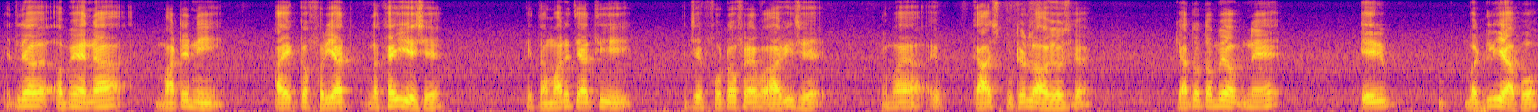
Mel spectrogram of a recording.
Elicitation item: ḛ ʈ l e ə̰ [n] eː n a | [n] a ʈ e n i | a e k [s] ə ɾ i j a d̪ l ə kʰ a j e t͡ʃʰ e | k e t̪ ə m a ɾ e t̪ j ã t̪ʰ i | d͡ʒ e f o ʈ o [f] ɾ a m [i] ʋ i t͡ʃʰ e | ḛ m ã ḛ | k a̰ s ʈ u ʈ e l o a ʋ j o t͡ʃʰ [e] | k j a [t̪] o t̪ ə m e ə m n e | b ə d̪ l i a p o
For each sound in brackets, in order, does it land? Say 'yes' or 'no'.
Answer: no, no, no, yes, no, yes, yes

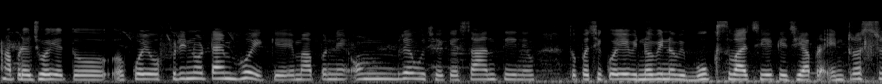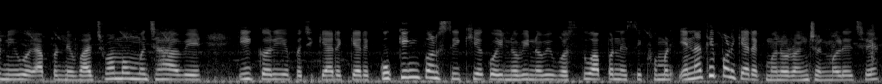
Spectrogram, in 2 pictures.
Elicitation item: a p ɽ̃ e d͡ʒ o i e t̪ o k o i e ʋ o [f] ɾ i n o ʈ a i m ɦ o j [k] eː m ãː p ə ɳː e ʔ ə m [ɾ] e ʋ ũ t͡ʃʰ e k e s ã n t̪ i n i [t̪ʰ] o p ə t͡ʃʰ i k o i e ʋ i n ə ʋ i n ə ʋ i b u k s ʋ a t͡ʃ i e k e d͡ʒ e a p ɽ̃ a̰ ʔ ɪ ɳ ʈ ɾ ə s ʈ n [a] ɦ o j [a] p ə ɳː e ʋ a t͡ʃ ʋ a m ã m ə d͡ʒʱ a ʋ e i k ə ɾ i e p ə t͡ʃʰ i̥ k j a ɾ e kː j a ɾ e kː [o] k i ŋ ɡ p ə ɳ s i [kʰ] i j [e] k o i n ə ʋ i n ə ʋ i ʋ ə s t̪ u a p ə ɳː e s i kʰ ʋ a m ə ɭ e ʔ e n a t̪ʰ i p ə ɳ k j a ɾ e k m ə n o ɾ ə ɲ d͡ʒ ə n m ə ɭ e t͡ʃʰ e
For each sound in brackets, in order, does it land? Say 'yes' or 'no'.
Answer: yes, yes, yes, no, no, yes, no, yes, yes

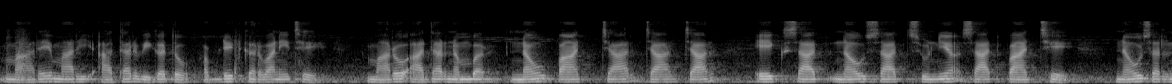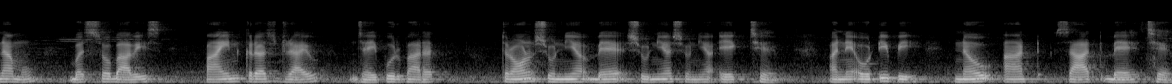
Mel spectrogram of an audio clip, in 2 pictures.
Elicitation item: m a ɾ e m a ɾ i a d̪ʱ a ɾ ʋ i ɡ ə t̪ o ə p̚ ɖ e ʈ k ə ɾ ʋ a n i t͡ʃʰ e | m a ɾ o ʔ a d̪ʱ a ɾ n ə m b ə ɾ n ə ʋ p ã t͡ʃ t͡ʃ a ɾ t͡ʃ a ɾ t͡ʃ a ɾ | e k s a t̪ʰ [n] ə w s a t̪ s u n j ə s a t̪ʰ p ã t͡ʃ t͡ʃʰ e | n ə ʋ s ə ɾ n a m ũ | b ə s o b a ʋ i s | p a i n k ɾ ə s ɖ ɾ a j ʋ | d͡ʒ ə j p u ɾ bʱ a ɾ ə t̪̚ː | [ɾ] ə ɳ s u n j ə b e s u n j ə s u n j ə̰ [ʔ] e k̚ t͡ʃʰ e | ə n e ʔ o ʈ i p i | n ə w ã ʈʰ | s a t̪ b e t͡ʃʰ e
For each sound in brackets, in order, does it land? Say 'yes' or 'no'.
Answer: yes, yes, yes

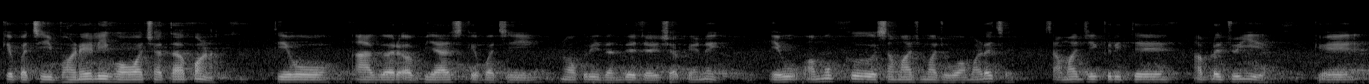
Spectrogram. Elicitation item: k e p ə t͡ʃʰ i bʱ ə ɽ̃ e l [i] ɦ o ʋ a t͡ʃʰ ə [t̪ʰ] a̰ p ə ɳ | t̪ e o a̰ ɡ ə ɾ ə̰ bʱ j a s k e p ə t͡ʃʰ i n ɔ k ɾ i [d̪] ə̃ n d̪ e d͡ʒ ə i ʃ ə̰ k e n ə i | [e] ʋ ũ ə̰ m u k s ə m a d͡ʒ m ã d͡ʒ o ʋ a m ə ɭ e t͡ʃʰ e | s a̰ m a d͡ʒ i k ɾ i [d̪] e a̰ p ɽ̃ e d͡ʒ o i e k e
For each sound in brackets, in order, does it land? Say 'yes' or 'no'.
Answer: yes, no, yes, yes, no

